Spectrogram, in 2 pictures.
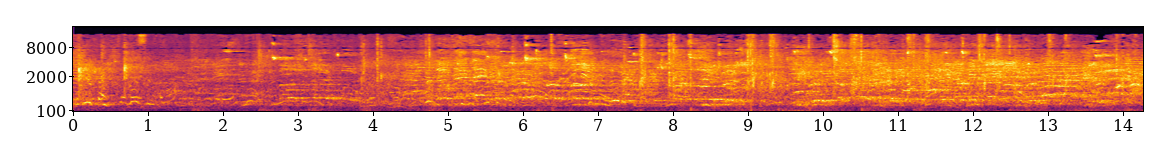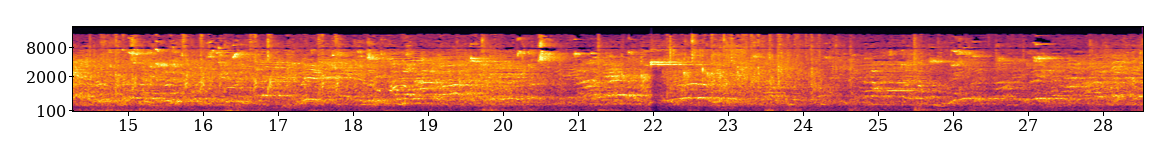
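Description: Basketball game on a wooden gym floor: the ball bouncing and players' shoes knocking on the court, with many voices calling and shouting, echoing in the large hall.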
